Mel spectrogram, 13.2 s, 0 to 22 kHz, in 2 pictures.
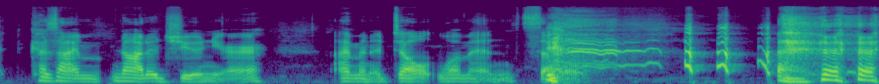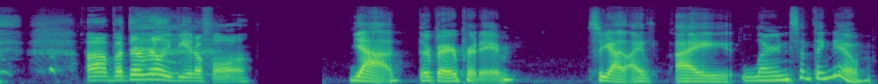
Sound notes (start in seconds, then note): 7.6 laughing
